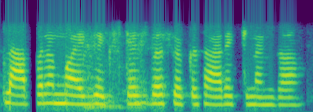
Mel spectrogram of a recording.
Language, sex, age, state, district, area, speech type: Telugu, female, 18-30, Telangana, Mulugu, rural, conversation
